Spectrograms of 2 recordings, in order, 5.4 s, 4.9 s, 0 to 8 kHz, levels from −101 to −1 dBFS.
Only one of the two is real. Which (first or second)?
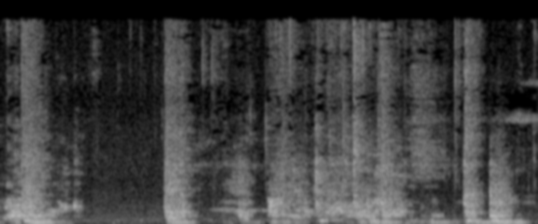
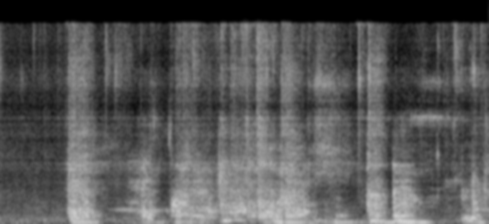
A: first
